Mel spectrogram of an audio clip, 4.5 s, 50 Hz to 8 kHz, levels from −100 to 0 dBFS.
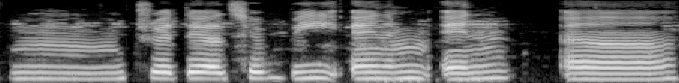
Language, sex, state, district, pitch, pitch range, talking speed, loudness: Bengali, female, West Bengal, Kolkata, 220 Hz, 210-230 Hz, 80 wpm, -16 LUFS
